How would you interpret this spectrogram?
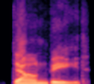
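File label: "downbeat", American English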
